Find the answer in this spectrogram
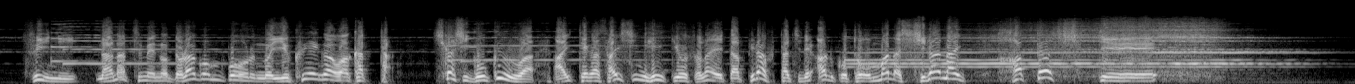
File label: narrator; dragon ball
